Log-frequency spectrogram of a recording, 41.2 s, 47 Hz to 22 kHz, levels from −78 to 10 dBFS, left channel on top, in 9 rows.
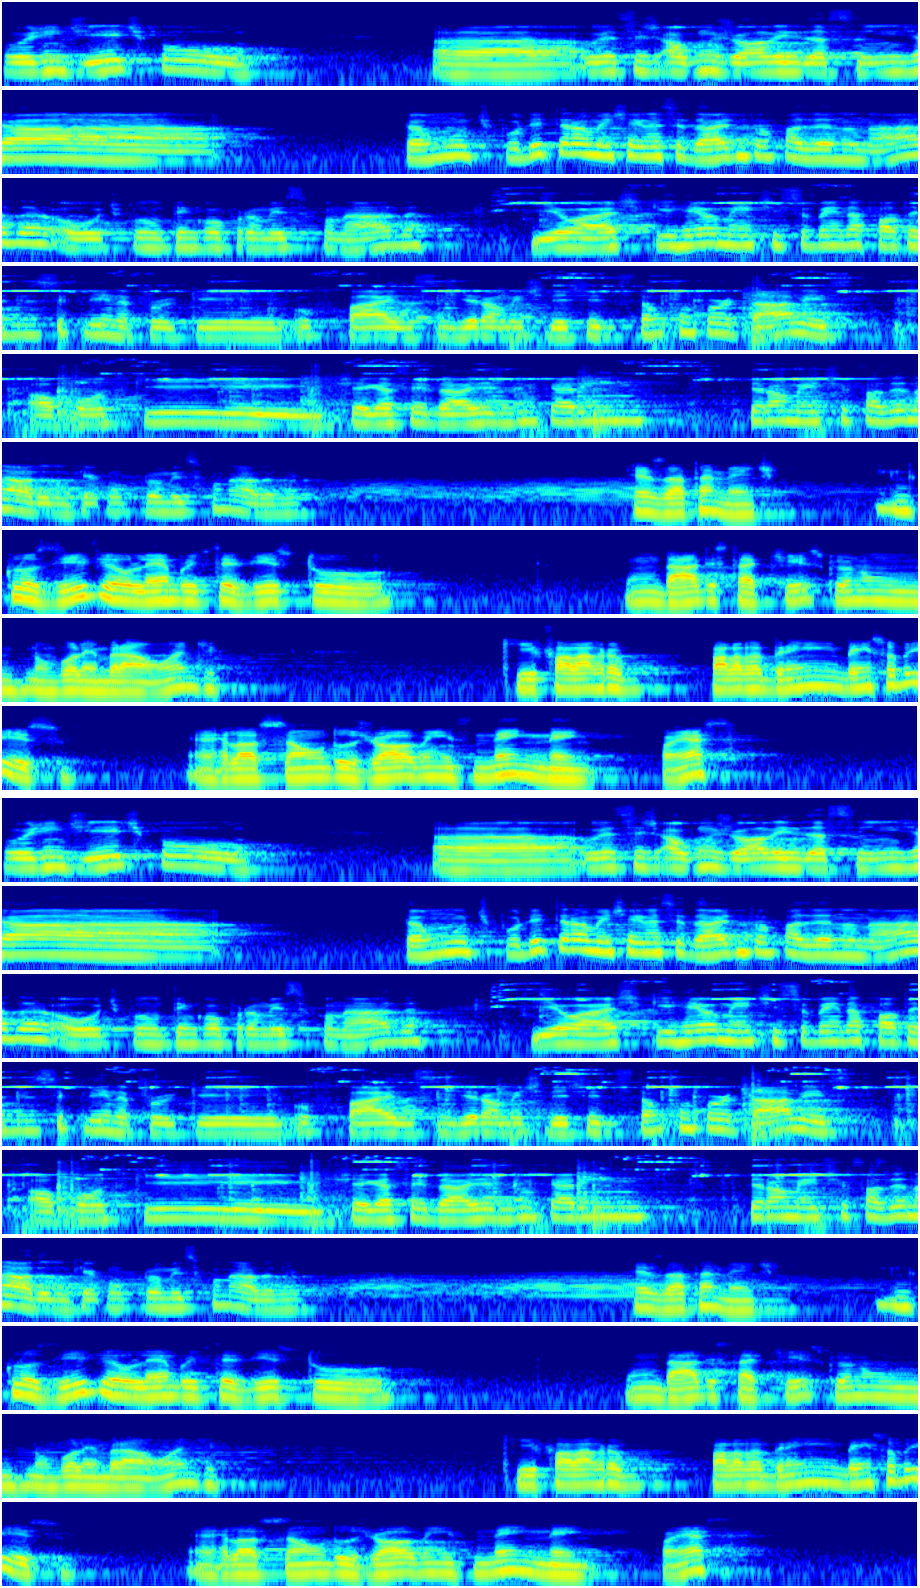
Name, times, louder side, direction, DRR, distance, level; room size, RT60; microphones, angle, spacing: voice 1, 0.0-1.3 2.1-5.7 6.6-11.3 11.8-17.9 18.4-21.5 22.1-24.4, right 1 dB, 15° right, 9 dB, 1.4 m, -29 dB
sound 1, 11.4-22.7, right 5 dB, 60° right, 3.6 m, -36 dB
sound 2, 22.4-27.8 32.1-33.8, right 3 dB, 85° right, 2.3 m, -49 dB
voice 2, 26.0-26.7 27.3-29.4 30.6-33.1 34.6-35.2 35.6-36.9 37.6-39.6 39.9-40.2, left 3 dB, 55° left, 13 dB, 1.2 m, -26 dB
28.5 x 22.5 x 9.4 m, 0.67 s
head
